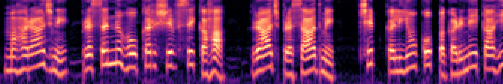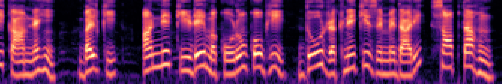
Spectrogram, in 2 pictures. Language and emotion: Hindi, neutral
